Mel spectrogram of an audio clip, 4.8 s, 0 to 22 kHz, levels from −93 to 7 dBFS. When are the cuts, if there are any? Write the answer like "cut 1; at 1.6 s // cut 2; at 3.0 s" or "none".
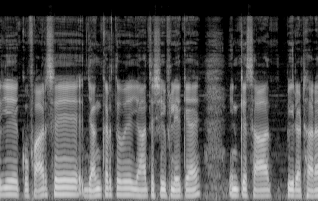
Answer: none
